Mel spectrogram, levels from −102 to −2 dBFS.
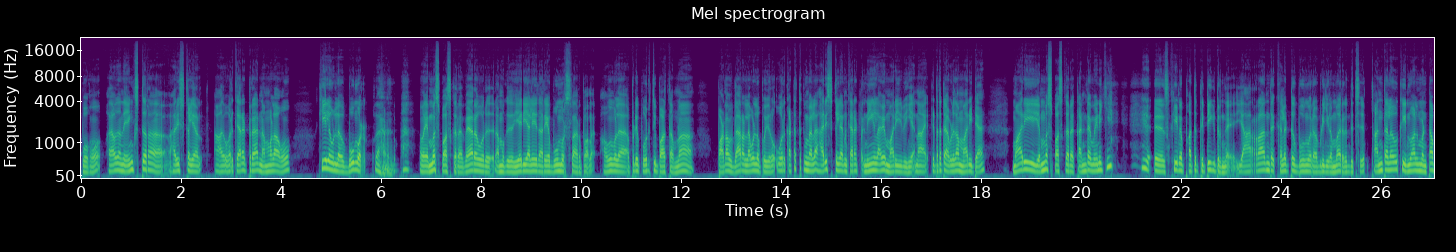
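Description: No technical faults are audible in the recording.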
